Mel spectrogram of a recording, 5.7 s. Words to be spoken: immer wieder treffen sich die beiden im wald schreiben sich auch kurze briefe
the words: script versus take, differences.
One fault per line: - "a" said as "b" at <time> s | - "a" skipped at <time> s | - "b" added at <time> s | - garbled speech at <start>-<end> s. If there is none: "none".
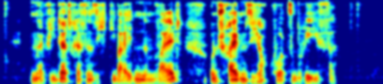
- "und" added at 3.1 s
